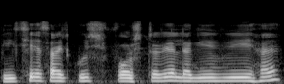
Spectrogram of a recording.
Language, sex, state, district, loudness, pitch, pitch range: Hindi, male, Jharkhand, Ranchi, -16 LUFS, 160 Hz, 150-165 Hz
